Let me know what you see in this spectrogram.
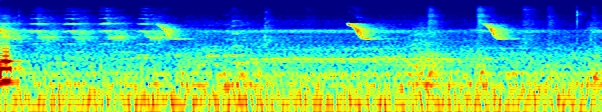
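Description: Birds calling: a short, high-pitched chirp that slides downward, heard three times about a second and a half to two seconds apart. These are calls passing between a caged fledgling, which its keepers take for a bulbul, and adult birds of its kind answering from nearby.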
